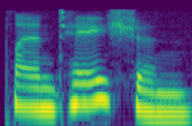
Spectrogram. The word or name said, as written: plantation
